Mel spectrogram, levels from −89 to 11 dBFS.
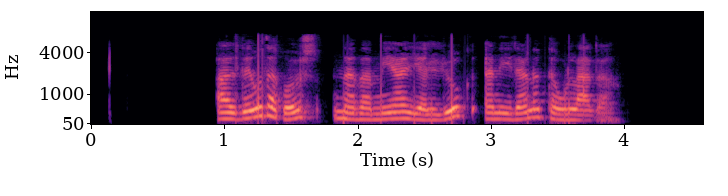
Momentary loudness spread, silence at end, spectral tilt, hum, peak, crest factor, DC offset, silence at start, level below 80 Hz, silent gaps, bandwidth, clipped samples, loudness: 8 LU; 0.65 s; -6.5 dB/octave; none; -2 dBFS; 18 dB; under 0.1%; 0.95 s; -56 dBFS; none; 7.6 kHz; under 0.1%; -18 LUFS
